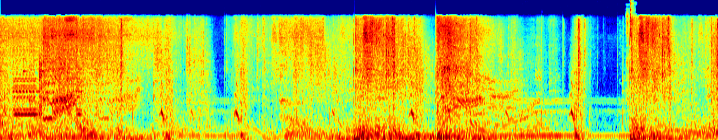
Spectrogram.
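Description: Rockets explode with heavy booms.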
